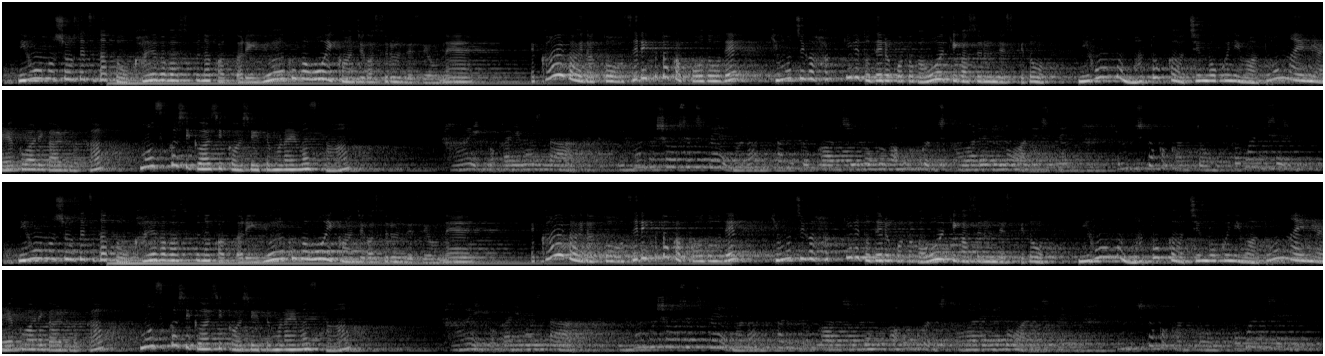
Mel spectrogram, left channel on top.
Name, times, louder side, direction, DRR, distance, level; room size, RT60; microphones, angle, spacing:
voice 1, 0.2-4.7 5.4-7.4 7.7-10.4 10.8-14.2 14.6-16.7, equal, 15° left, 3 dB, 0.8 m, -27 dB
Bass guitar, 1.0-7.3, right 4 dB, 85° right, 0.6 m, -40 dB
voice 2, 17.6-26.1, equal, 55° left, -1 dB, 4.5 m, -37 dB
22.0 x 14.5 x 8.7 m, 2.9 s
head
